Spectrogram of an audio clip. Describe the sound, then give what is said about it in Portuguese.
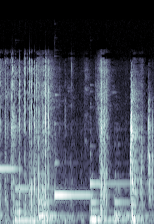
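A card deck is shuffled to draw clarification cards in a card reading, with a long crisp riffle followed by two shorter bursts of flicking cards, over a faint steady tonal hum. “Agora eu vou pedir esclarecimentos para baralho guilda de Royal do Ciro Marquette”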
